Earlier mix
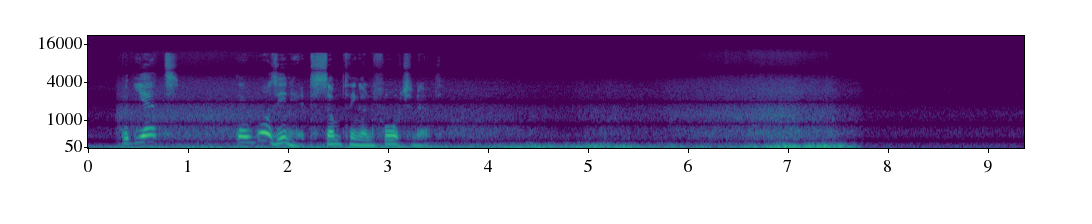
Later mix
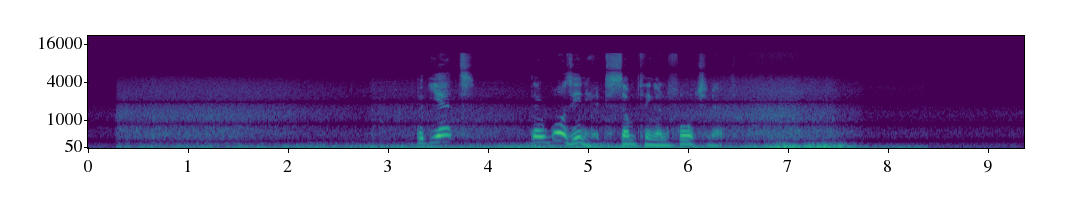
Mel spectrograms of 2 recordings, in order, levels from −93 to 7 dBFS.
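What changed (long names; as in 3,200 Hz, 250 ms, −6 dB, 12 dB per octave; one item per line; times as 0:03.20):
speech: entry +2.95 s
master: add high-shelf EQ 7,200 Hz −10 dB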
